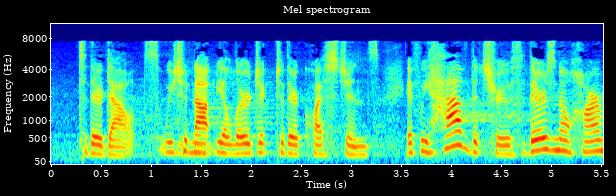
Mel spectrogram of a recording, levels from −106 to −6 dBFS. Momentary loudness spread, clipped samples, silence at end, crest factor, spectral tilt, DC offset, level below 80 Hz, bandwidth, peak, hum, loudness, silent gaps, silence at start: 15 LU; under 0.1%; 0 s; 22 dB; -4.5 dB/octave; under 0.1%; -72 dBFS; 8 kHz; -6 dBFS; none; -26 LUFS; none; 0.3 s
